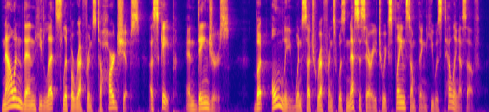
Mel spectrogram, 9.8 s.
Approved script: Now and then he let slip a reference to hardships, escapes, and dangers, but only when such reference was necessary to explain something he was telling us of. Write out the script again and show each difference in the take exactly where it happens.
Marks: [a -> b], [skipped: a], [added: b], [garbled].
Now and then he let slip a reference to hardships, [escapes, -> escape] and dangers, but only when such reference was necessary to explain something he was telling us of.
